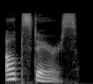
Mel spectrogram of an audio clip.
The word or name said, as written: upstairs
